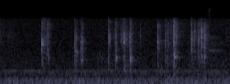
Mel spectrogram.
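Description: Quiet bursts of typing on a computer keyboard, several short runs of key clicks separated by pauses, entering the name of a piece of farm machinery, with no voices.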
